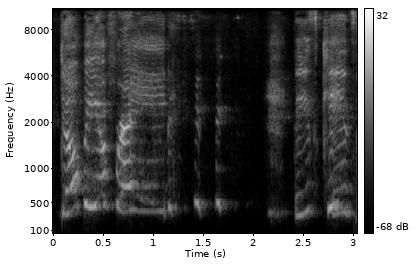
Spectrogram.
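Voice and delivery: high-pitched, talking through laughter; real laughter spilling into the words; laughing. Real, not acted. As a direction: urge them on while cracking up. Urging parents through her own laughter.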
